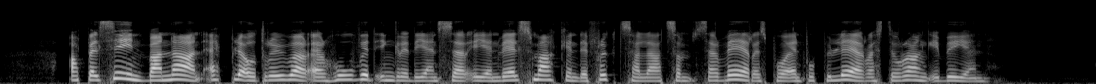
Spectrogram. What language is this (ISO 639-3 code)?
nor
